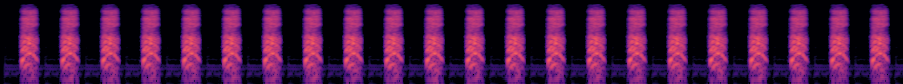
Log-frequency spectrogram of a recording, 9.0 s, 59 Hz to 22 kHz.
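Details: Rapid, very regular short gasping breaths with sharp falling catches, about 150 a minute, separated by silence; gasping breathing.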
